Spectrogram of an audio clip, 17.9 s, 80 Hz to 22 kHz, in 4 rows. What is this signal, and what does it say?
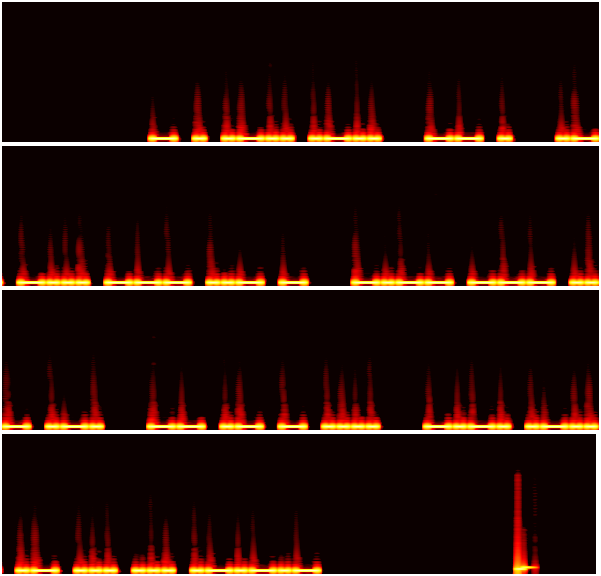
Morse code, heard as a keyed tone, about 21 wpm, 700 Hz. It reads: TELL ME ABOUT YOUR MATH CLASS.
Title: Sentences from Top 1000 Words - Review Part 6 - 22wpm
